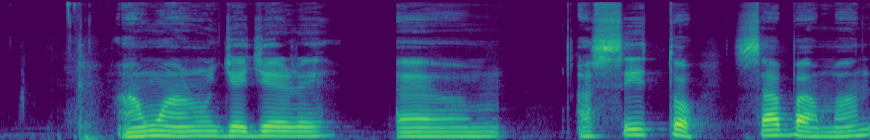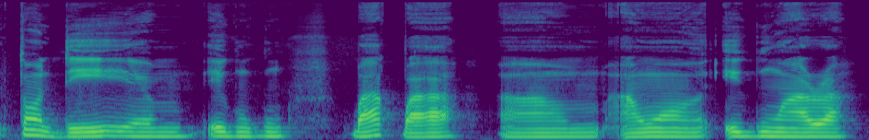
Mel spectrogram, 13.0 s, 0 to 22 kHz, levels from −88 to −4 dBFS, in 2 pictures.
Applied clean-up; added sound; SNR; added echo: none; none; none; none.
